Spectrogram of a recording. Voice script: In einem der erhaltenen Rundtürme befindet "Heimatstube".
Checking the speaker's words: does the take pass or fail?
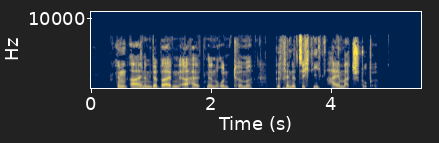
fail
